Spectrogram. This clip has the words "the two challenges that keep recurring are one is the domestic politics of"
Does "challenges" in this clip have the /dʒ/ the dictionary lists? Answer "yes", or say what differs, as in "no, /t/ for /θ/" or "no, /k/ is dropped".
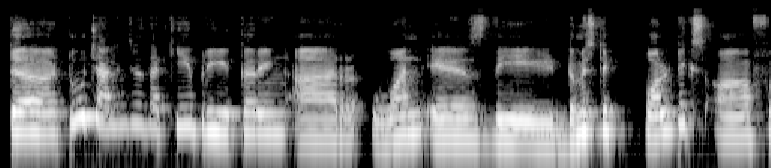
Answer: yes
